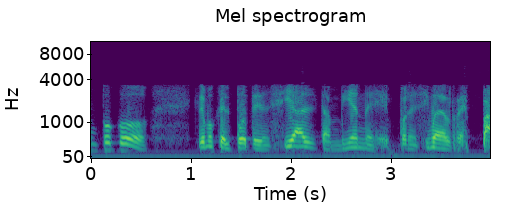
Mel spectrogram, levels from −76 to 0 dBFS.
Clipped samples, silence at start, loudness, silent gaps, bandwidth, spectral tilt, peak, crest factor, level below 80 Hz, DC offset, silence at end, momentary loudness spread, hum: under 0.1%; 0 s; -23 LUFS; none; 3.7 kHz; -7.5 dB/octave; -6 dBFS; 16 dB; -50 dBFS; under 0.1%; 0 s; 10 LU; none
